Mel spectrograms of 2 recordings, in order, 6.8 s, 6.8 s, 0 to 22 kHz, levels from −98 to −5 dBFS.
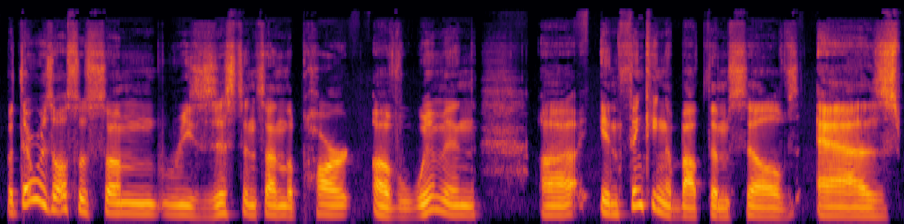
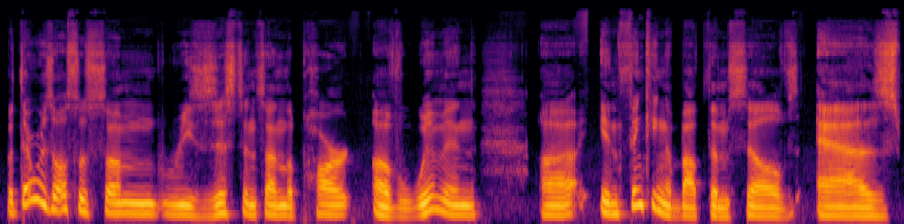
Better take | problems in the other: second | thin; somewhat; fading below 800 Hz

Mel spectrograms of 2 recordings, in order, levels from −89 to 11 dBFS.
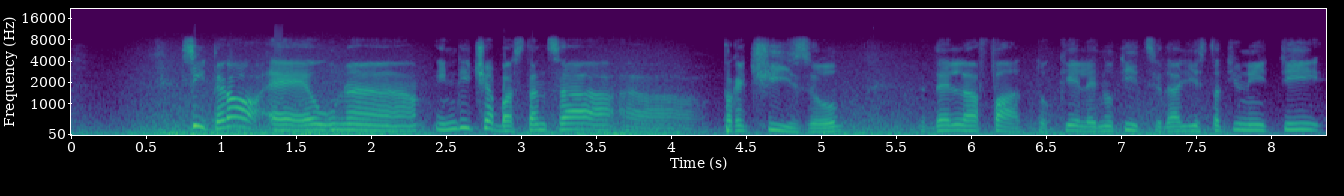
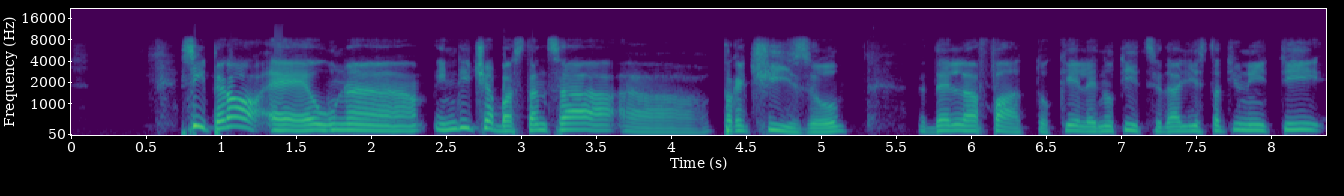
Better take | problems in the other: second | wind noise on the microphone; occasional gusts; 20 dB below the speech

